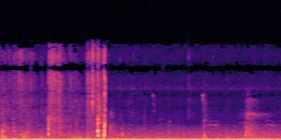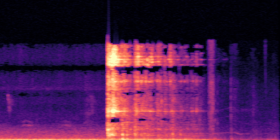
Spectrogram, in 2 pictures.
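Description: Steady wind rumble on the microphone. About six seconds in comes one loud, sharp metallic crash with a brief jingle: a putted disc striking the chains of a disc golf basket.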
